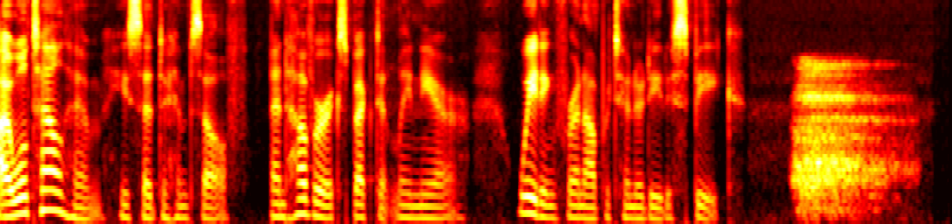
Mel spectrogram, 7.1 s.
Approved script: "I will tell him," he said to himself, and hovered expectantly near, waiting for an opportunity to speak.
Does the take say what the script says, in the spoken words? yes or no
no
